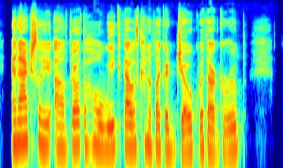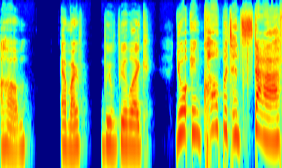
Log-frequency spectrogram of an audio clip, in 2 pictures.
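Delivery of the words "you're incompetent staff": deliberately awful, lousy put-on British accent. Recalling a running joke with the group, speaker does a terrible British Gordon Ramsay impression. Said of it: "doing a terrible British accent".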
